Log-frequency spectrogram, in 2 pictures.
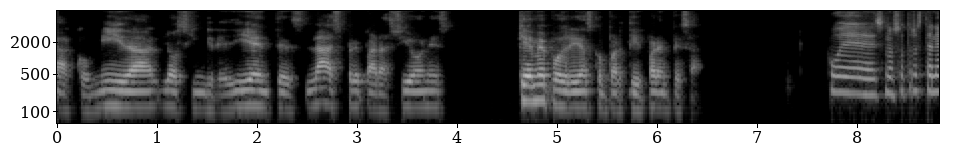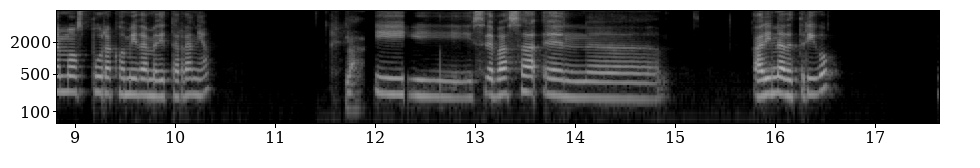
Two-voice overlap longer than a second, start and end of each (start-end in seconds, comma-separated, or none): none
